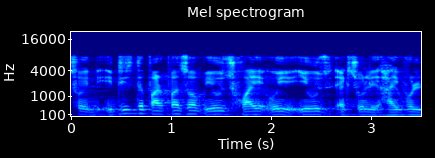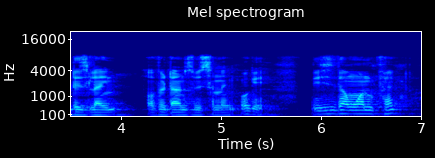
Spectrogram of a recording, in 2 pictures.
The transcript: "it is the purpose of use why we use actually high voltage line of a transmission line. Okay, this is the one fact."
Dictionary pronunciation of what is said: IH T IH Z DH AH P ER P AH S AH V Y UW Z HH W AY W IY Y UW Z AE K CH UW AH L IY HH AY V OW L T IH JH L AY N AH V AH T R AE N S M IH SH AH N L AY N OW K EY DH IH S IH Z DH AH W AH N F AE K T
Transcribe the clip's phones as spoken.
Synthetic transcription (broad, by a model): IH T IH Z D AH P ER P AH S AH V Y UW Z HH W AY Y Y UW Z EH K CH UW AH L IY HH AY B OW L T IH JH L AY N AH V AH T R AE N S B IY S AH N L AY N OW K EY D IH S IH Z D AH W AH N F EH K T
